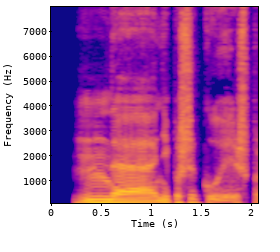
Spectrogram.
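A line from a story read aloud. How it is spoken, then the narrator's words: Drawling. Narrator (Russian): протянул шкипер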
